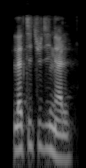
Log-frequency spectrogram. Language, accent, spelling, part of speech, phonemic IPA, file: French, France, latitudinal, adjective, /la.ti.ty.di.nal/, LL-Q150 (fra)-latitudinal.wav
- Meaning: latitudinal (relating to latitude)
